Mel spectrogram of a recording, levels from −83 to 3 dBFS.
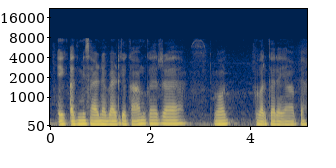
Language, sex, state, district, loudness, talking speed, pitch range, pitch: Hindi, male, Bihar, Gopalganj, -14 LUFS, 160 wpm, 100-110 Hz, 105 Hz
